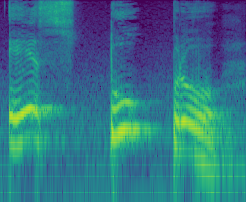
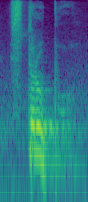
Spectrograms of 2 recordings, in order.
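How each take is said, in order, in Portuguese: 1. O som do R vem logo depois do P. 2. O som do R vem logo depois do T. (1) "é estupro" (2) "Nunca mais diga, portanto, estrupo. É muito feio"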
